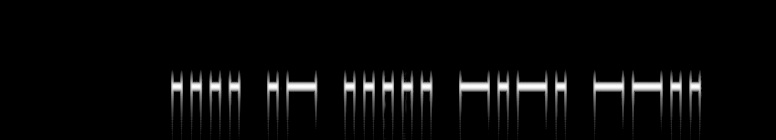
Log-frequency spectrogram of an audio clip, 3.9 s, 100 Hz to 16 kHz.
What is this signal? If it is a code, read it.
Morse code, heard as a keyed tone, about 25 wpm, 700 Hz. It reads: HA5CZ
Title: DXCC-100 Call Signs - 5 Characters - 25wpm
